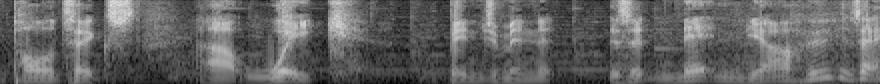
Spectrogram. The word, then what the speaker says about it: Netanyahu: And in politics, weak Benjamin, is it Netanyahu? Is that how you say it? I think you said that well, Netanyahu.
